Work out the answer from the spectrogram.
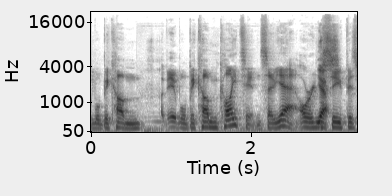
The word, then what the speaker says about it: chitin: you know also uh bonus points for correct pronunciation of kiteen oh thank you thank you not chitin yeah that's what that's one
